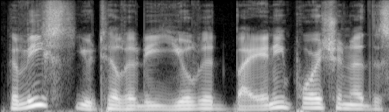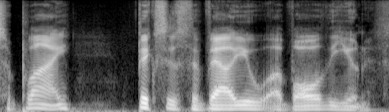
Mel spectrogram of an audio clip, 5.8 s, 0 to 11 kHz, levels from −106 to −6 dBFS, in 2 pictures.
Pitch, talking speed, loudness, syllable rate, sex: 105 Hz, 175 wpm, -20 LUFS, 5.3 syllables/s, male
